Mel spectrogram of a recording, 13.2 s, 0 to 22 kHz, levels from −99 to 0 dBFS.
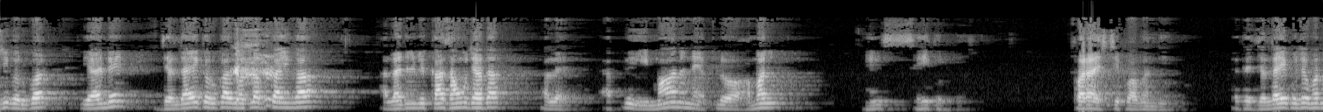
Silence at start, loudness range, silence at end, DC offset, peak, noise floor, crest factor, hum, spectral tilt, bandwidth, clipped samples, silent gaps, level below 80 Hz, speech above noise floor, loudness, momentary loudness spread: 0 s; 9 LU; 0 s; under 0.1%; 0 dBFS; -79 dBFS; 22 dB; none; -3.5 dB/octave; 11.5 kHz; under 0.1%; none; -68 dBFS; 59 dB; -19 LUFS; 20 LU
